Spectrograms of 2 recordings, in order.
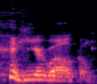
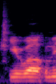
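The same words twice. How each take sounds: First: "you're welcome" with a laugh in it. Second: Said in the usual way. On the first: Real, not acted. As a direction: laugh through it, amused. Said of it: "laughs while thanking the asker". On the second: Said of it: "repeated plainly".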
